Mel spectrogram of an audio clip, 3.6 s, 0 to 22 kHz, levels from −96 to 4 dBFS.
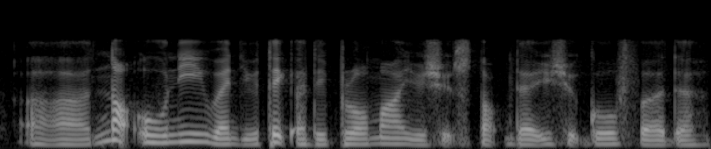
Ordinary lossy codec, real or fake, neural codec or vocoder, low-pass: none; real; none; 7.2 kHz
